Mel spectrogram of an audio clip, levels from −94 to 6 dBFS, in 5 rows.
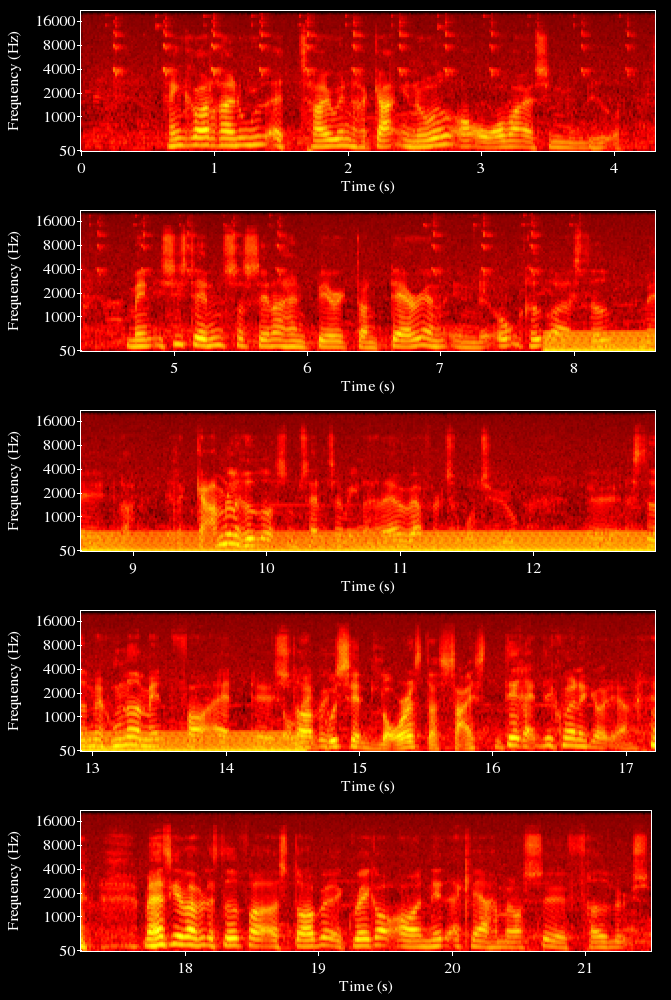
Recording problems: electrical hum; loud; from 8 to 15 s; 50 Hz, 9 dB below the speech
machinery noise; noticeable; throughout; 15 dB below the speech
murmuring crowd; faint; throughout; 25 dB below the speech
hiss; faint; throughout; 20 dB below the speech

